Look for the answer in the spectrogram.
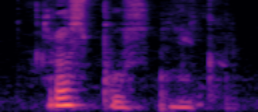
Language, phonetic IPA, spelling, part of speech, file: Polish, [rɔsˈpustʲɲik], rozpustnik, noun, LL-Q809 (pol)-rozpustnik.wav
